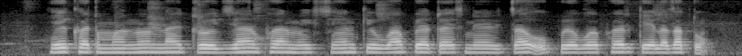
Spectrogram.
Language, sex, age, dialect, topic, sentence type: Marathi, male, 25-30, Standard Marathi, agriculture, statement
